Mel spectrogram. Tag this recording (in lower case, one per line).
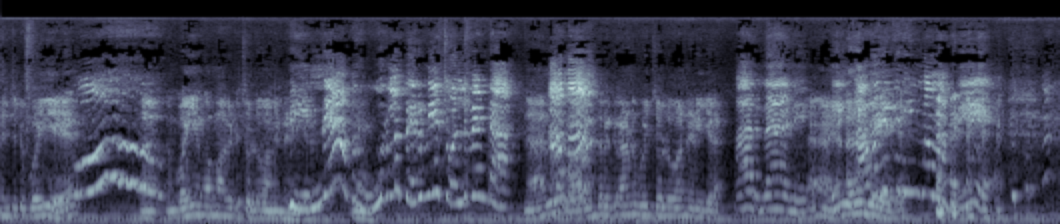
speech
